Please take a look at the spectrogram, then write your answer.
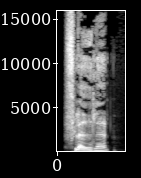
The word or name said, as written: fladland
